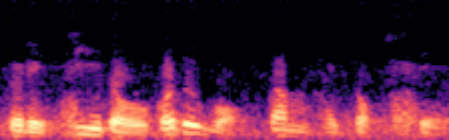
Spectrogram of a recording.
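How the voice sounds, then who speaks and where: An actor playing a calm, compassionate holy teacher, speaking in measured, solemn Hong Kong Cantonese in a radio drama. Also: male voice, mid-range voice, noisy background, natural voice. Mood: calm, explaining.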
